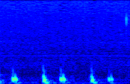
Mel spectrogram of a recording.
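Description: A fast heartbeat thumps in five evenly spaced, low double beats, close and clear with no other sounds.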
